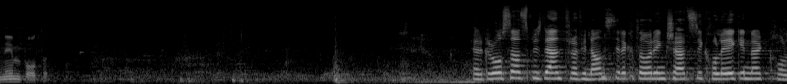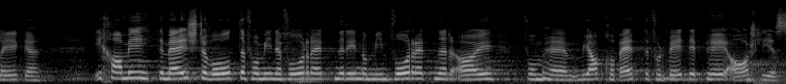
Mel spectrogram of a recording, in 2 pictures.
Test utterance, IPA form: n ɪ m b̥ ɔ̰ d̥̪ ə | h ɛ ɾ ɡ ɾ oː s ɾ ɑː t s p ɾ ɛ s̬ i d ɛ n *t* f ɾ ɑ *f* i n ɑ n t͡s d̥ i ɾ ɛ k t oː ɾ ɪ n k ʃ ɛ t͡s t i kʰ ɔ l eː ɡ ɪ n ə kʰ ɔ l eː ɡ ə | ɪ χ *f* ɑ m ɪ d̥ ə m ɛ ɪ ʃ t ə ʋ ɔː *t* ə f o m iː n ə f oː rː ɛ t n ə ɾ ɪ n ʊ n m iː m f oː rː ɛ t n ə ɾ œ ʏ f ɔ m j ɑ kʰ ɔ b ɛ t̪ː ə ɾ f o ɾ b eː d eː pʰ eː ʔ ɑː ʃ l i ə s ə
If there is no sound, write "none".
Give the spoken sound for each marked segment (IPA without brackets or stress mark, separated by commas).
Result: t, f, h, t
